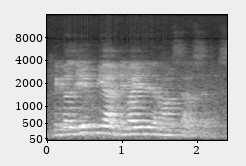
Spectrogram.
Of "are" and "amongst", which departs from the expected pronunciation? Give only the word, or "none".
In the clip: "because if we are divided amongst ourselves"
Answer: amongst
